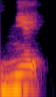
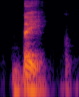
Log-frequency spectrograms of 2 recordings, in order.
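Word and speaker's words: မြိတ်: part of the country, which is spelt Mie but pronounced Bay. So if you're speaking about this town in formal context, you might refer to it as Mie, but probably Bay, but its spelling is Mie.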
